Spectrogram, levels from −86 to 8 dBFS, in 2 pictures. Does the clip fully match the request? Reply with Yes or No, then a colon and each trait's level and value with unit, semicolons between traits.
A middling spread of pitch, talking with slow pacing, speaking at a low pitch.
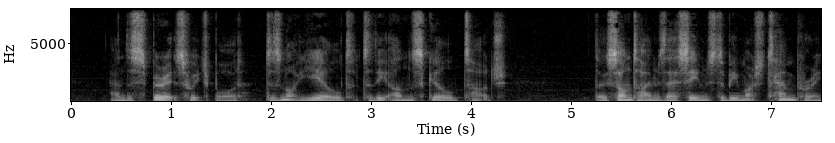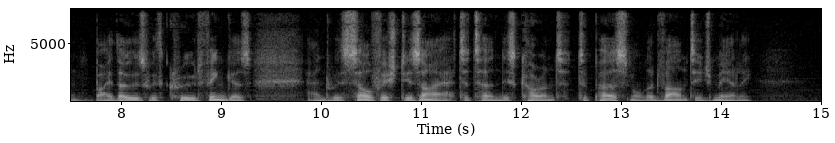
No: average, 3.4 semitones; average, 145 wpm; very low, 75 Hz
